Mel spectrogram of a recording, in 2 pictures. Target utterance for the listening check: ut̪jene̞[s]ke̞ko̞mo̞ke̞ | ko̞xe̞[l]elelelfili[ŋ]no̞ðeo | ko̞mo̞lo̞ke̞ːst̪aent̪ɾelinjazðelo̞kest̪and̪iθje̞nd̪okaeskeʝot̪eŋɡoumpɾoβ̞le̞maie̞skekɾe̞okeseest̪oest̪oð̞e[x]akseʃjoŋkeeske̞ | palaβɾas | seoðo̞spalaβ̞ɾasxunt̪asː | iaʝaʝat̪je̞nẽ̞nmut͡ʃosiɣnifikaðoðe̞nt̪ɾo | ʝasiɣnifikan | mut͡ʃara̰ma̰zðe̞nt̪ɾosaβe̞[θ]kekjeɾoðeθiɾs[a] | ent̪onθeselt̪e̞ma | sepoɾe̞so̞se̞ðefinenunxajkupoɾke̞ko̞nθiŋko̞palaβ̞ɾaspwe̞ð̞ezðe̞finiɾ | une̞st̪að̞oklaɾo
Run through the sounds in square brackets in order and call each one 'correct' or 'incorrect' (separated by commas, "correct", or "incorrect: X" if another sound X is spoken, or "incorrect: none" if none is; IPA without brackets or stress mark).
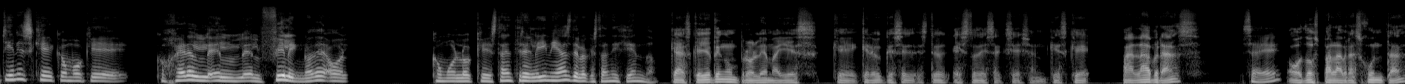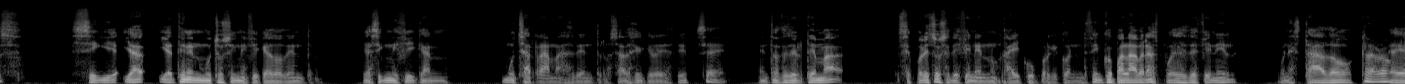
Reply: correct, incorrect: ɾ, correct, incorrect: s, incorrect: s, incorrect: i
